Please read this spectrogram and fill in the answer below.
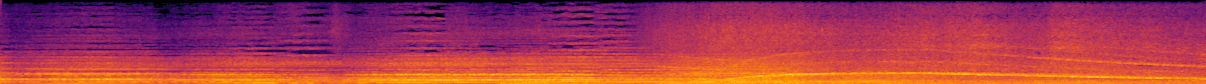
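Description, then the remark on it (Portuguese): A police car's siren wails as it passes with its emergency lights on, the rising and falling tone sweeping over steady traffic rumble and engine noise, loud and then gradually fading. “Uma viatura da polícia passa com o giroflex ligado.”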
